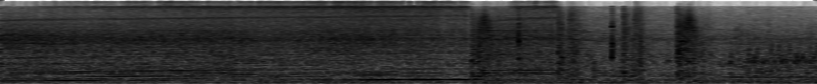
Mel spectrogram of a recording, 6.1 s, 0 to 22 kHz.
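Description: A fast race car engine in the Gran Turismo 7 video game drones steadily with shifting pitch, then gives way to a few sharp clicks and bursts toward the end.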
